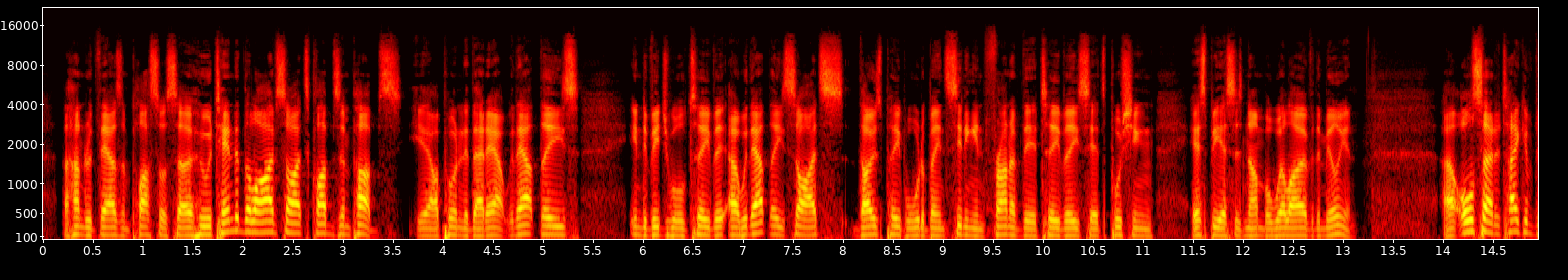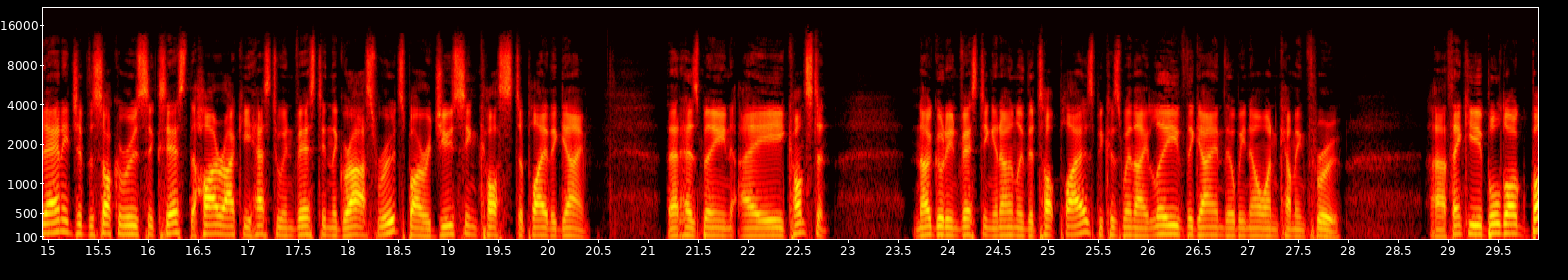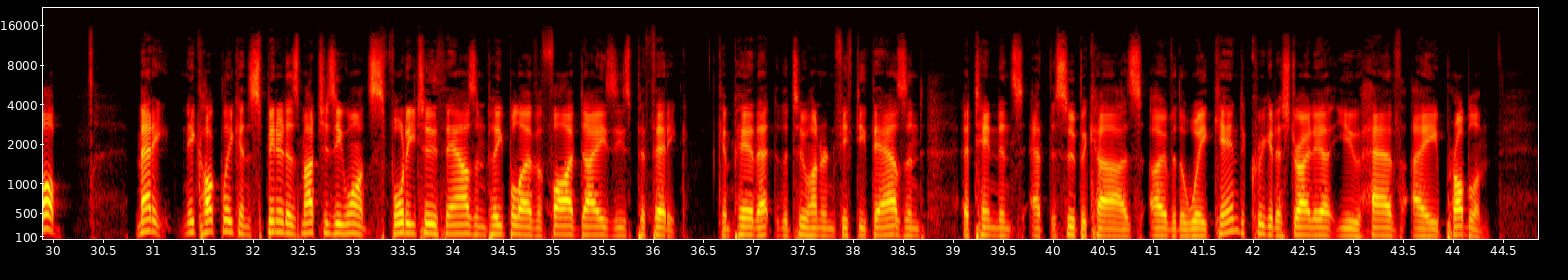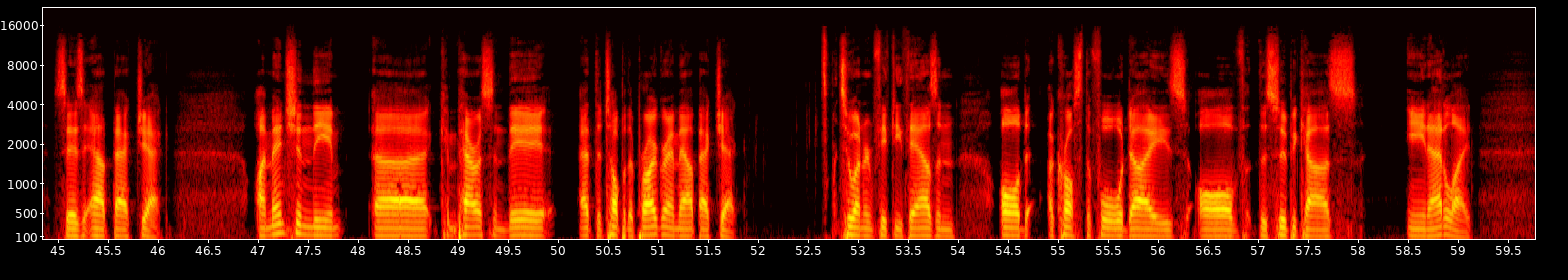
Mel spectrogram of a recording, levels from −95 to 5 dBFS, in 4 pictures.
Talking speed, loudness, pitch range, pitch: 165 wpm, -28 LUFS, 120-145 Hz, 130 Hz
